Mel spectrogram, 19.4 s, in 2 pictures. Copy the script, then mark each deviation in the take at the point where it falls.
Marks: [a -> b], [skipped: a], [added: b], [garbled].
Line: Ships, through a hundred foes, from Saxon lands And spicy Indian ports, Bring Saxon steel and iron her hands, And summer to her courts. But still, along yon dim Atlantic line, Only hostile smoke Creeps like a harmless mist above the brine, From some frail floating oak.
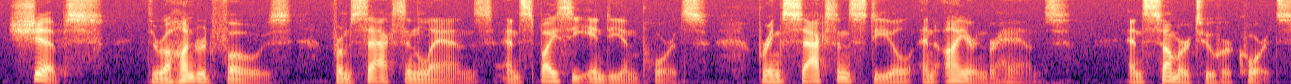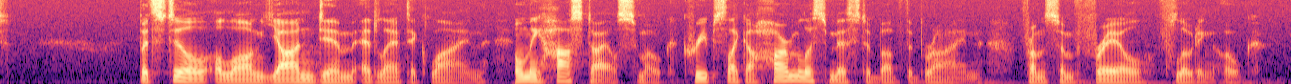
Ships, through a hundred foes, from Saxon lands And spicy Indian ports, Bring Saxon steel and iron her hands, And summer to her courts. But still, along yon dim Atlantic line, Only hostile smoke Creeps like a harmless mist above the brine, From some frail floating oak.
